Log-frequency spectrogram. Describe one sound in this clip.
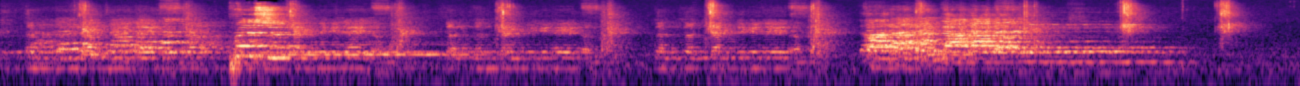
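A choir of young men and women sings in close harmony in an echoing hall.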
